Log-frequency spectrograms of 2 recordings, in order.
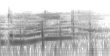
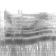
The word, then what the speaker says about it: Des Moines: after that um uh we started driving to Des Moines and I figured it out when we were going that Des Moines is spelled Des Moines and it's really weird it's spelled d-e-s-m-o space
